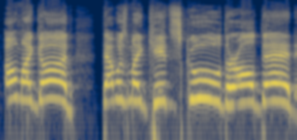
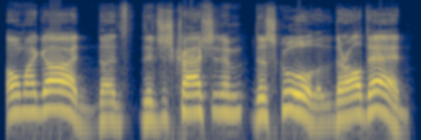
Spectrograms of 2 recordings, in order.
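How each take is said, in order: First: High, loud hammed-up horror shout; overacted scream. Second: Limp, half-hearted newscaster panic; flat bad delivery. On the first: Shown as a demonstration. Streamer outdoing the reporter's line, hammed-up loud shrieking grief. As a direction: oversell the reporter's panic. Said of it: "what I just did there was a better delivery". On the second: Mocking the reporter's weak original line, flat half-hearted alarm. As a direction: deliver grief with no conviction. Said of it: "than what she said".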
